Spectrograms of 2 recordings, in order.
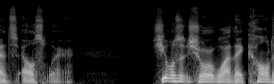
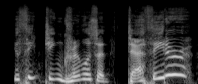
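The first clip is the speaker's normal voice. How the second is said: high, loud shocked question; scandalized disbelief, squeaking upward; horrified blurting; 5 dB louder than usual. Acted. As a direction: blurt it out aghast, pitch leaping up. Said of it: "Anna blurted out in a horrified whisper".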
